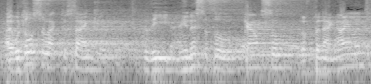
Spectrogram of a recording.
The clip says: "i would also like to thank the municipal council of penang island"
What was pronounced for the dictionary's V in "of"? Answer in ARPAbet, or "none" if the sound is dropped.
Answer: V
